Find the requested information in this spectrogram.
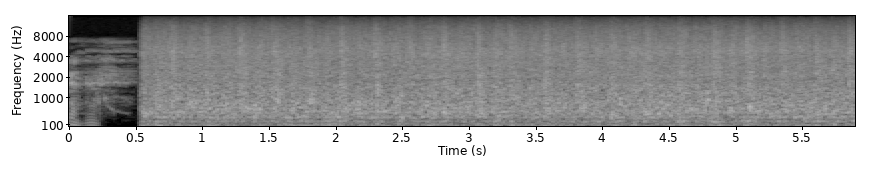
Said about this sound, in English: was a that, that was a flour mill okay. with a water wheel driving the the the the, the stones and stuff.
